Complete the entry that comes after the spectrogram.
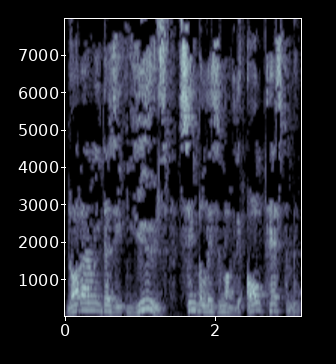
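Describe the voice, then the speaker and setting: His tone is dark and mellow, and this man's voice carries vocal fry. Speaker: religious teacher. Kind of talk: sermon-like teaching. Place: home room. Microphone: phone near.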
